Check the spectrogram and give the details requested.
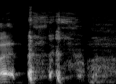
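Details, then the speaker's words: An adult man, who says he is having trouble breathing and wonders if he sounds wheezy, gives a sharp single cough followed by two quick, softer throat-clearing bursts: cough with throat clearing. "Pardon my breathing. I'm having trouble breathing."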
